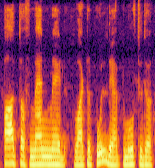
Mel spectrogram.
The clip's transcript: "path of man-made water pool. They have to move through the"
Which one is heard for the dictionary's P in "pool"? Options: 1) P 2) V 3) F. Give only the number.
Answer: 1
